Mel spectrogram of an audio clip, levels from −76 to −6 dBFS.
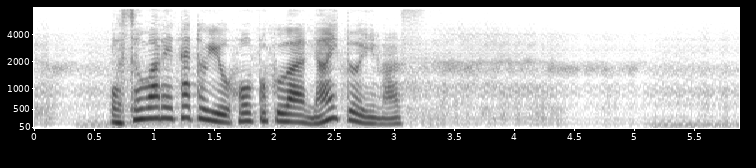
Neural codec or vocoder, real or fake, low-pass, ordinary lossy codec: codec, 16 kHz, 1 kbps, FunCodec, trained on Chinese and English, 50 frames a second; fake; none; none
